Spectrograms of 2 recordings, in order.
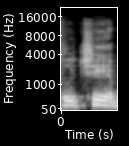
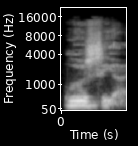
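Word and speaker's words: Lúcia: Most people know her as Lucia, but the correct Portuguese pronunciation is Lucia.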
